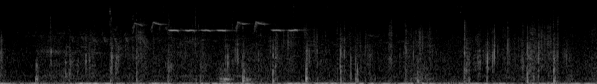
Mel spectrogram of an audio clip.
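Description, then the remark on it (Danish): Footsteps thump steadily up a couple of steps outdoors beside a bridge over a small stream, a series of firm, regular impacts, while birds chirp thin, high calls in the background. “Og så skal vi lidt op ad et par trin her.”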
